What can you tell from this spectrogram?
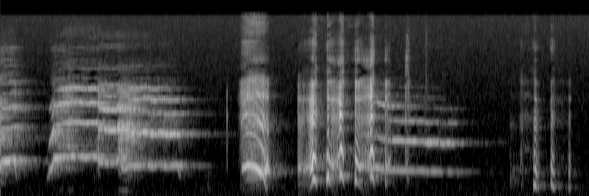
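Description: Woman laughing in two bouts, the second breaking into quick pulses and then trailing off in a long fading note, with a few short sounds near the end.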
